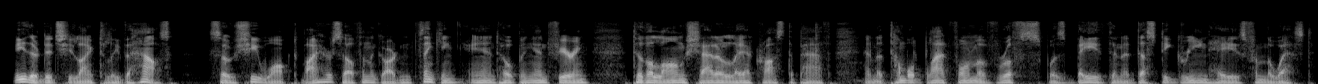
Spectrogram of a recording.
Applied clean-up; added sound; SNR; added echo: neural mask model DeepFilterNet 3.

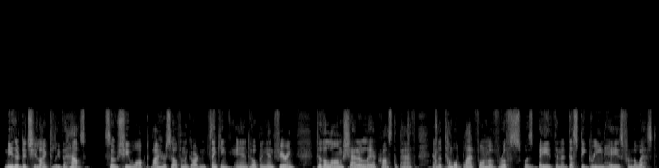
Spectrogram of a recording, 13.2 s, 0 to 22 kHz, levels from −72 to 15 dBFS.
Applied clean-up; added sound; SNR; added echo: classical method log-MMSE.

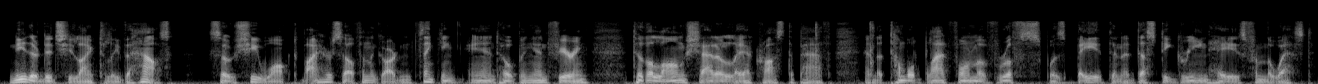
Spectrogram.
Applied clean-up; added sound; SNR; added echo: neural diffusion model UNIVERSE++.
